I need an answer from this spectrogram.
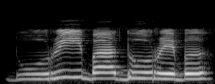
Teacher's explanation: پہلے داد کو موٹا کریں گے اور پھر جب اس کو روکیں گے تو با کا قلقلہ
